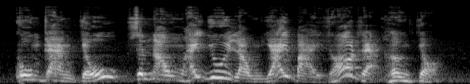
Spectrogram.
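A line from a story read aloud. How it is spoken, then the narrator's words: Loud shout. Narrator (Vietnamese): Hầu Thiểu Hồng bèn quát to lên rằng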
